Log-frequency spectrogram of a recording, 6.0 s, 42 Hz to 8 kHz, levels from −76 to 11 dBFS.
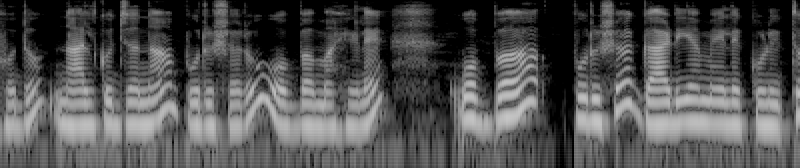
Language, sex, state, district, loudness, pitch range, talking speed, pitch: Kannada, female, Karnataka, Bangalore, -16 LUFS, 155-190 Hz, 110 wpm, 165 Hz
